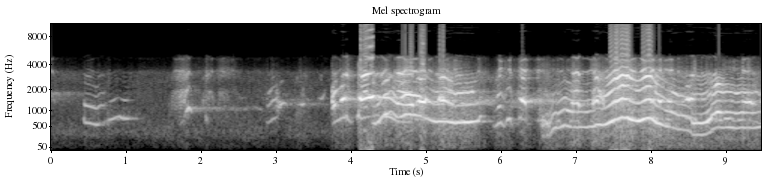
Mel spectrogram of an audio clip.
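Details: Pet dog howling along whenever a cell phone rings: short electronic ringtone tones open the recording, then long wavering howls with rising and falling pitch and rich harmonics fill the last six seconds, punctuated by brief yips.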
